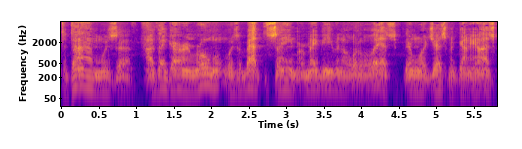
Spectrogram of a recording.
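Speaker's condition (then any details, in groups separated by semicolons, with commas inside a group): Laryngeal cancer; laryngeal cancer following lung cancer diagnosed 2006, later lesions in mouth and one on neck, about 12 years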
